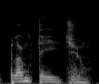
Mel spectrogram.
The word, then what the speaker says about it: plantations: conhecido como hantei tio escreve plantations mas pronuncia-se plantei dion que na verdade é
